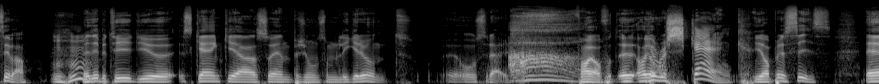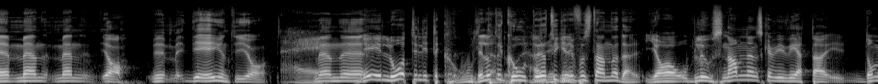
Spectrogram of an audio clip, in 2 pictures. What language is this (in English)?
Swedish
